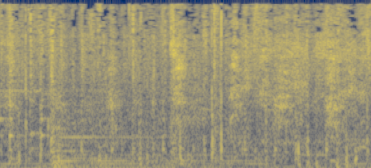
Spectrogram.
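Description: Hooves of horses pulling a runaway horse-drawn cart clatter in a rapid, dense clip-clop that stays loud and steady for the whole stretch.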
